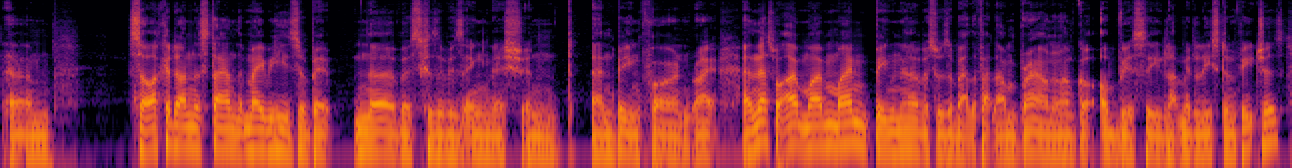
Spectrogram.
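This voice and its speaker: A young man with a notably low, nasal voice chats loosely to his viewers while gaming. He rambles, restarts his sentences and corrects himself as he goes. The sound is dry, with no room to it. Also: fairly even intonation, moderate pace, darkish tone, dry recording. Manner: rambling, self-correcting, chatty. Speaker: game streamer. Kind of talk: casual chat while gaming.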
